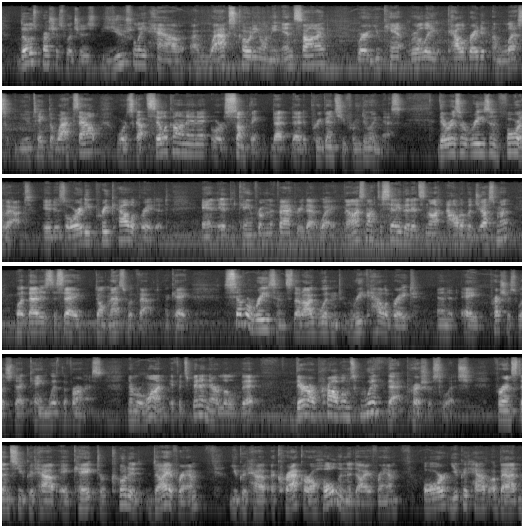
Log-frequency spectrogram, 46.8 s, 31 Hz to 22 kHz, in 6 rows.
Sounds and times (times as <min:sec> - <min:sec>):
Speech: 0:00.2 - 0:46.8.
